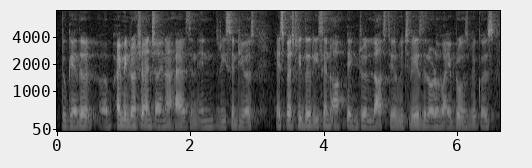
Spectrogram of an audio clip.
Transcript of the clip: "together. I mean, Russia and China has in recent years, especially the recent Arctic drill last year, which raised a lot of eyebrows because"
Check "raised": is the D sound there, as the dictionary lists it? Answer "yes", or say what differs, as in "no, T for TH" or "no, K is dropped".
no, D is dropped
